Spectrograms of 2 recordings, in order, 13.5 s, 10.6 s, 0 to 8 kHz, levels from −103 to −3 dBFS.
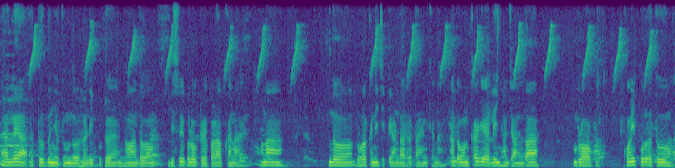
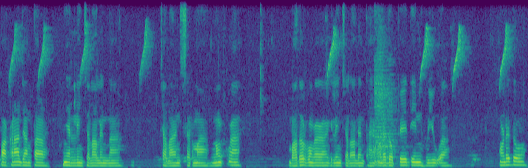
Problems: background sounds at intervals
